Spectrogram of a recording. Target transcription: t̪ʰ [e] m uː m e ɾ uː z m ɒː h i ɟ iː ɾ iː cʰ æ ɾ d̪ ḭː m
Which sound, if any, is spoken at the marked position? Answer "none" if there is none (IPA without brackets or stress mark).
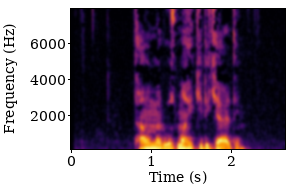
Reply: æ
